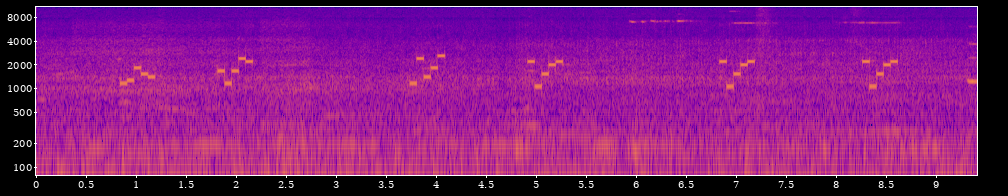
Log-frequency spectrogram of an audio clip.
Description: Five-tone selective call (ZVEI), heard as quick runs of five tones, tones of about 70 ms, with street noise. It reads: 23754 62609 20477 91589 91589 91589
